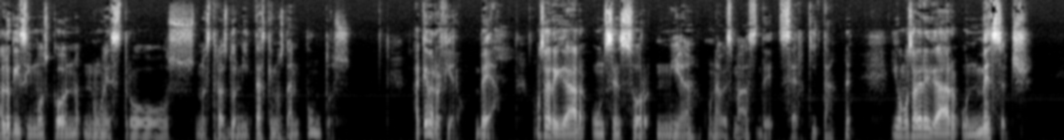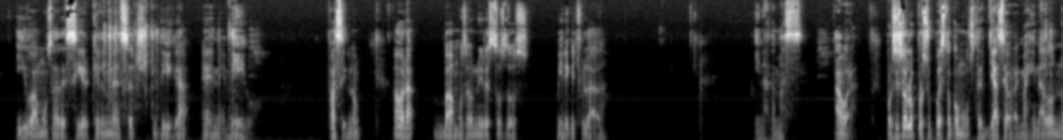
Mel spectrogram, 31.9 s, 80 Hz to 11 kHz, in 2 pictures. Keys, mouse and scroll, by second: 3.2 middle click, 4.1 scroll up 1, 4.9 click, 5.8-7.1 middle drag, 7.9 click, 10.6 click, 13.5 click, 15.4 click, 16.5 click, 18.1-19.7 typing, 19.9 Return, 23.2-25.7 drag, 28.7 scroll down 2, 29.2-30.2 middle drag.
